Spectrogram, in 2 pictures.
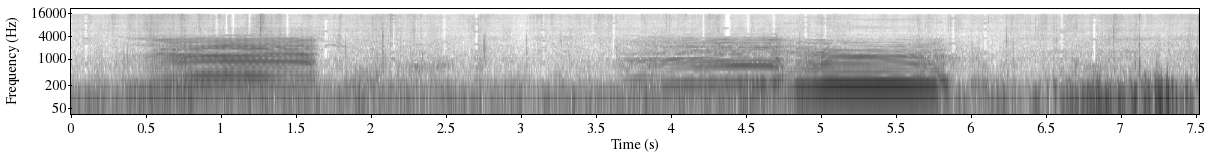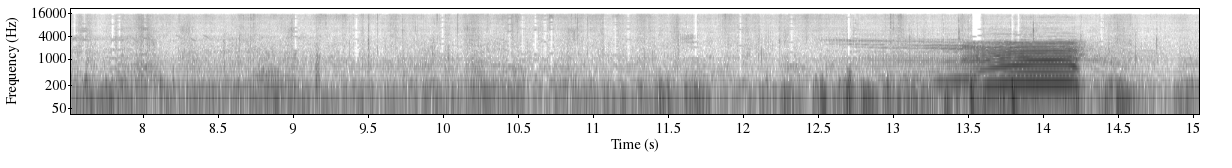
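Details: Dexter cattle after being let through a gate to new grazing, still calling: three separate moos with rising then falling pitch at the start, middle and end, quieter rustling and faint background noise between.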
